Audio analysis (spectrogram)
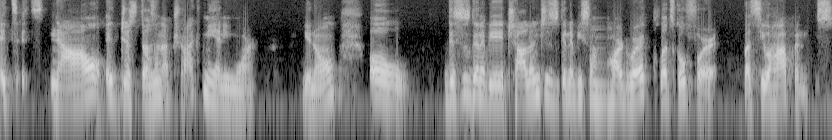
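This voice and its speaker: Speaking with an Arabic accent, a woman at a medium pitch talks at a fairly quick pace with ordinary pitch variation. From Saudi Arabia (Egyptian family). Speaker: strength and conditioning coach. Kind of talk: interview conversation.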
